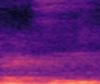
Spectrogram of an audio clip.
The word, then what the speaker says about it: Bexy: I go by the name Bexy because it rhymes with Sexy, come on.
